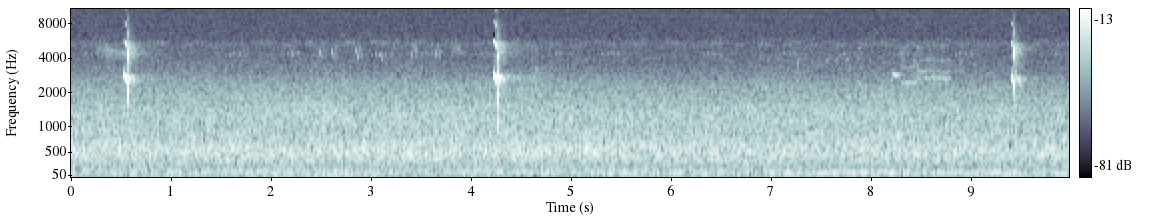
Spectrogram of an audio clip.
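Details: Yellow-bellied marmot, encountered while birding, gives three sharp, piercing chirps, each a brief high whistle-like burst, spaced irregularly about four to five seconds apart over a steady background hiss.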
